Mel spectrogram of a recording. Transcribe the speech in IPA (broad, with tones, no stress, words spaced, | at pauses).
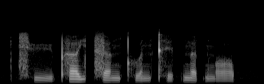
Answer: t͡sʰyː˨˩pʰɐ˧j t͡sɐ˨ŋ kʷʰɐ˧nkʰɪ˨˥k̚n̪ɐ˧t̚ ŋɔː˨p̚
